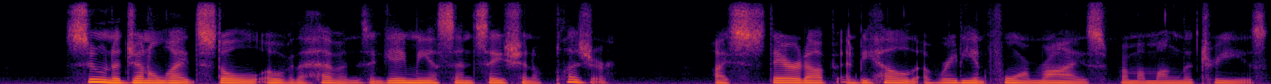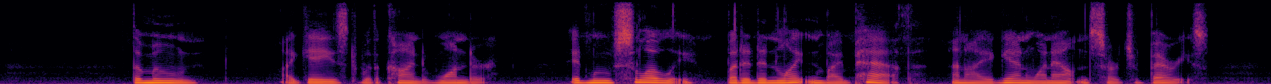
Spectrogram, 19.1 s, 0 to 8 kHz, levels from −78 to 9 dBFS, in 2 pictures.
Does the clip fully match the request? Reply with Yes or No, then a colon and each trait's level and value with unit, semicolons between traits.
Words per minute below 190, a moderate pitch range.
No: average, 170 wpm; narrow, 2.2 semitones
